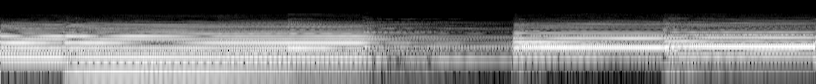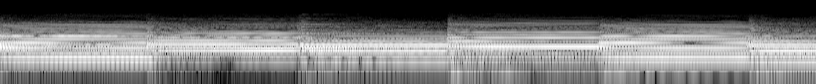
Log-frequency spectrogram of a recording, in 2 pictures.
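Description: Part-practice track of a four-part choral anthem: the tenor line played in a reedy, wind-instrument tone over piano accompaniment, in held, smoothly joined notes. The line breaks off briefly about two seconds in.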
